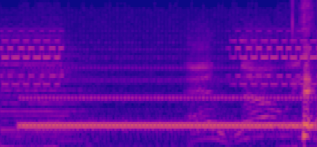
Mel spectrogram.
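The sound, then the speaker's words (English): A mobile phone rings with a steady, continuous electronic tone that holds for about two seconds, fairly loud, with faint voices murmuring underneath near the end. “Your mobile's ringing now.”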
